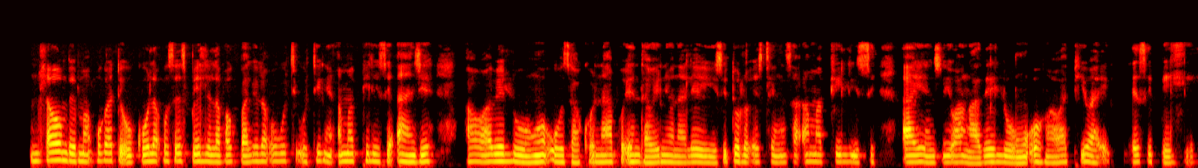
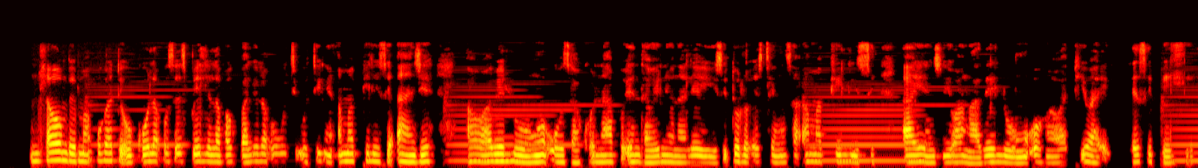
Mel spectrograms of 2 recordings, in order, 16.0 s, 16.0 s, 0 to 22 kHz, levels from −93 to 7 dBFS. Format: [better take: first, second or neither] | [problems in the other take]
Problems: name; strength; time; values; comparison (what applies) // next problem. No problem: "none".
first | noise reduction (classical method Wiener filter)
